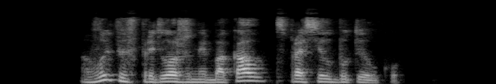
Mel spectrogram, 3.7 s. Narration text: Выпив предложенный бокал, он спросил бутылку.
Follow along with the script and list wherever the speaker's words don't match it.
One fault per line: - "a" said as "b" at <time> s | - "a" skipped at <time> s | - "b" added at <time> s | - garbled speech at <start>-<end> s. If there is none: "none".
- "он" skipped at 2.1 s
